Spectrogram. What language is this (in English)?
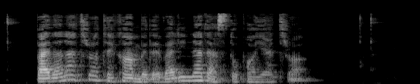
Persian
